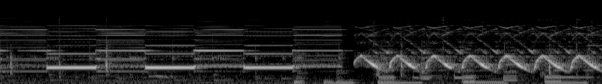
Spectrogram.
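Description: Toy ambulance's electronic siren: a two-tone hi-lo wail switching pitch about every half second, changing a little past halfway to a fast up-and-down yelp about three sweeps a second, with a low pulsing beat underneath.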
